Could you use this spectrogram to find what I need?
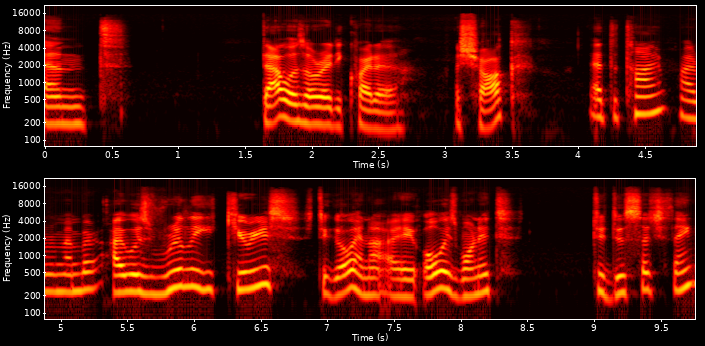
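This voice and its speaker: A woman with a Portuguese accent speaks at a moderate pace and a fairly high pitch, with lively intonation and long, frequent pauses. The very clean recording has a silent background and a dry, close sound with no echo. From Portugal. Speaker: travel blogger. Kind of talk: casual chat. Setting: outdoors.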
